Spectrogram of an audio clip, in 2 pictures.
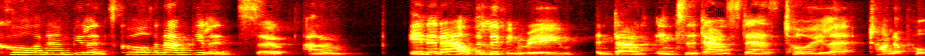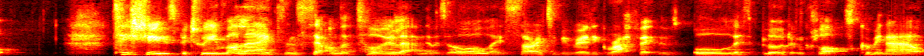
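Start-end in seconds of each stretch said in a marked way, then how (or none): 0.0-1.8 acted, high, repeated shouting at full volume. A mother recounts an emergency at home after putting the baby down; retelling her own shouting. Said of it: "And I'm shouting".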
